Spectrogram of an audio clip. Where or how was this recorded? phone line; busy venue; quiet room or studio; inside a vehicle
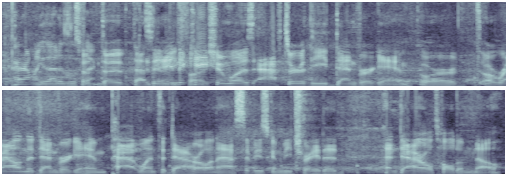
busy venue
